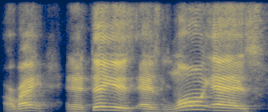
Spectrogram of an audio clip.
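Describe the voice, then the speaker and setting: A man in his thirties with a somewhat high-pitched voice hosts a casual live stream. He speaks off the cuff and emphatically, circling back over his phrases and swearing as he goes. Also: very animated, a little slow, a bit bright. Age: 30s. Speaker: live stream host giving commentary. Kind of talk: casual, unscripted opinionated commentary.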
